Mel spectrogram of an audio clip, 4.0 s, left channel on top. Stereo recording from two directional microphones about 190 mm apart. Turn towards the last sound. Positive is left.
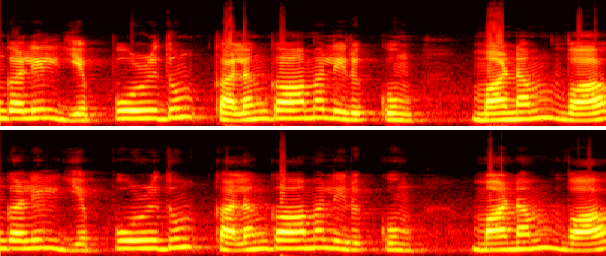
turn(degrees=40)  # may be behind; listen again after turning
